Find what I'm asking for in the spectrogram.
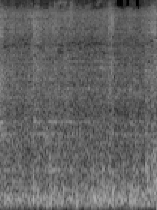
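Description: A train rumbles loudly and continuously at Jhelum railway station, a dense rolling roar with faint rhythmic wheel clatter and no speech.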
